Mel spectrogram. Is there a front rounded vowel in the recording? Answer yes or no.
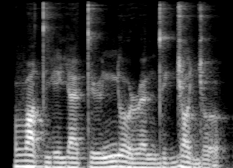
yes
